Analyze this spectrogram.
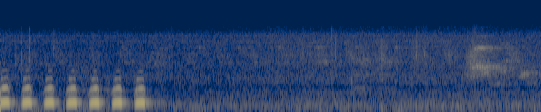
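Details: Greater coucal in a bird described as a challenging 'super coucal': six deep, hollow hoots in an even, quick series lasting about a second and a half, then quiet background with a faint distant sound near the end.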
